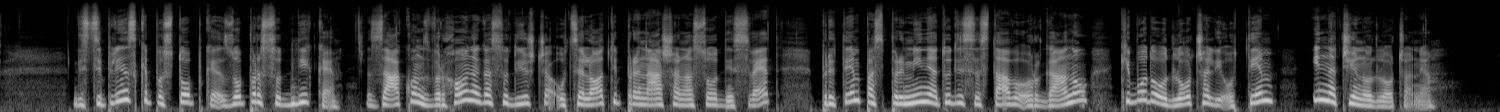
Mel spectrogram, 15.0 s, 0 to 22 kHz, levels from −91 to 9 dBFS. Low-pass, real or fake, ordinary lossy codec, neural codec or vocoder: 19.8 kHz; real; none; none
